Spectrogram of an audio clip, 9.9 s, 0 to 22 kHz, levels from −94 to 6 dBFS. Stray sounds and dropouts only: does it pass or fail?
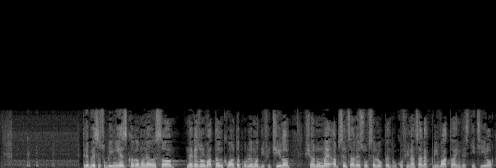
fail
